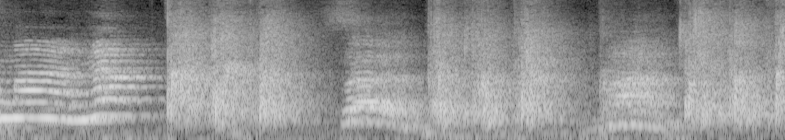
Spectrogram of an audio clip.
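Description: A classroom group clapping together: a voice calls out briefly, then bursts of hands clap in short rhythmic rounds, close and fairly loud, with voices mixed in between the bursts.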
